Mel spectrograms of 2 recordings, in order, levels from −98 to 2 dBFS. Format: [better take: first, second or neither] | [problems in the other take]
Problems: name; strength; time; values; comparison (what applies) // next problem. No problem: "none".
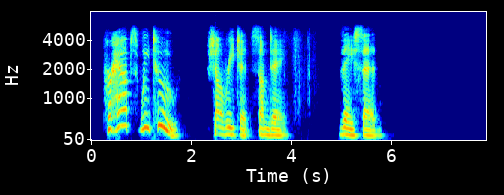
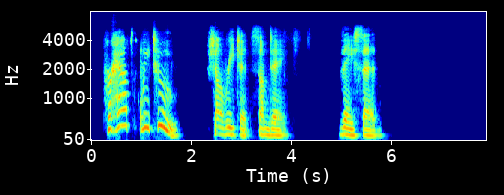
first | noise reduction (neural mask model Resemble Enhance denoiser)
